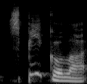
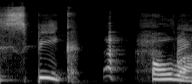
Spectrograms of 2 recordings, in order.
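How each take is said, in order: First: It is said as one word, 'Spicola'. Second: It is said as two parts, 'Speak-Ola'. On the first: The speaker calls it wrong. "which is why it would not be Spicola" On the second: The speaker calls it right. "It would be Speak. Ola"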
